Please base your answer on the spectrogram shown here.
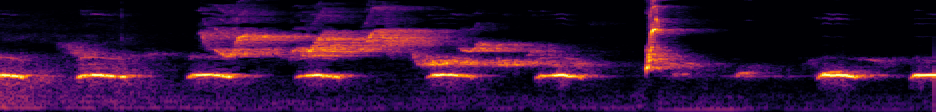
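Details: White-rumped shama song used as a lure recording to calm a stressed shama and spur it into loud, fierce singing: a steady, evenly spaced string of mid-pitched clear notes laced with brighter, higher whistled and rasping phrases, then a sharp upward sweep.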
